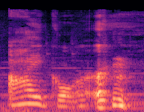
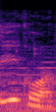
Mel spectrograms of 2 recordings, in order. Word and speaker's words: Igor: It's pronounced Igor. They told me it was Igor.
